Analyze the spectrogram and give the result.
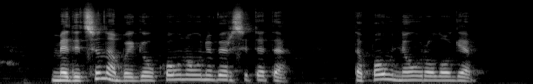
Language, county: Lithuanian, Kaunas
